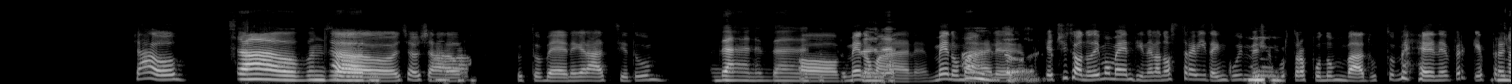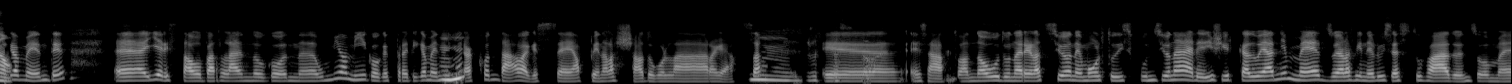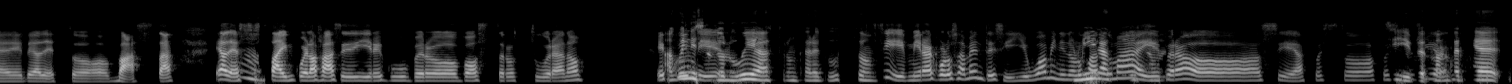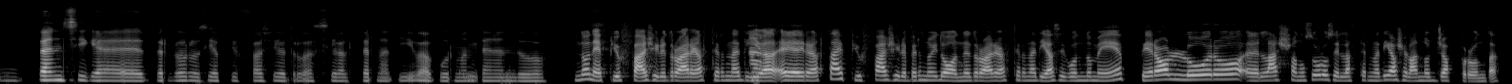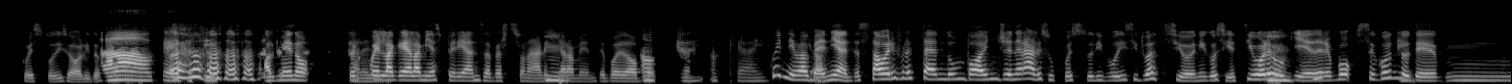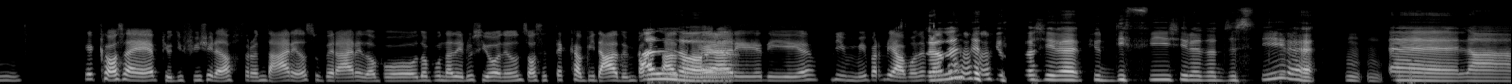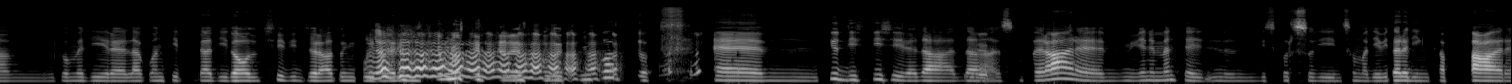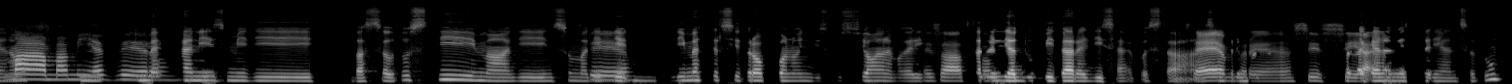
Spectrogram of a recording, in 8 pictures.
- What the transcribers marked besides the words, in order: static; distorted speech; stressed: "meno male"; laughing while speaking: "bene"; drawn out: "Ehm"; drawn out: "però"; other background noise; other noise; giggle; drawn out: "mhmm"; tapping; giggle; laugh; laughing while speaking: "possiamo cercare conforto"; unintelligible speech; drawn out: "Ehm"
- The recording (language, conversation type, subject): Italian, unstructured, Qual è la cosa più difficile da superare dopo una delusione amorosa?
